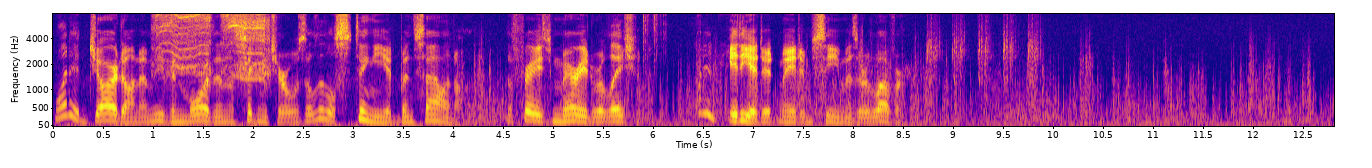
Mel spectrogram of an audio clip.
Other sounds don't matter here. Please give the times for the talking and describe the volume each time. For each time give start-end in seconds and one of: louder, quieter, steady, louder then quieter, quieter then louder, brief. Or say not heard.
0.0-8.6 steady.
